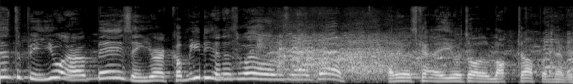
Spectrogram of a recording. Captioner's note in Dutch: gelach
